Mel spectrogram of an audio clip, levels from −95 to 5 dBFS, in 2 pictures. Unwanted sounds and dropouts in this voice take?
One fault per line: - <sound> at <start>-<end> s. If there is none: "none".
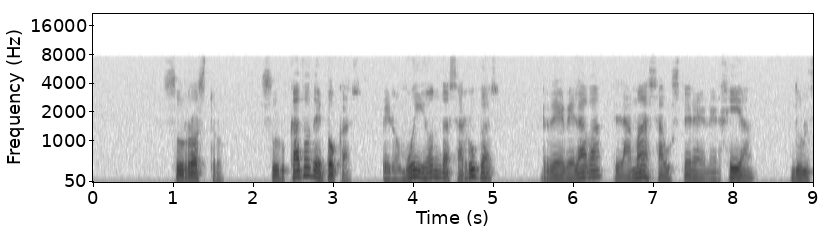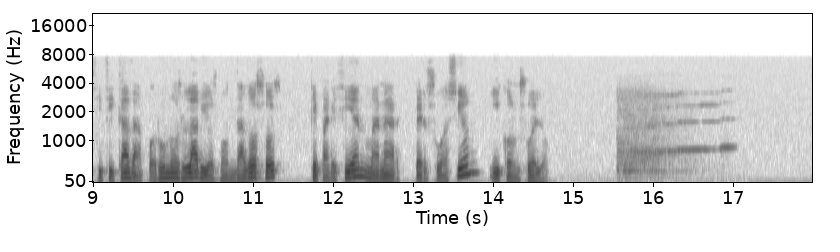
- squeak at 15.5-17.1 s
